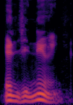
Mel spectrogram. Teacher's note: Engineering, ça, l'accent tombé le même sur avant dernière syllabe là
